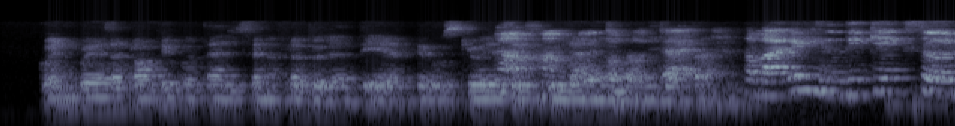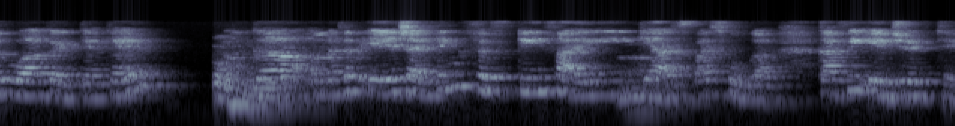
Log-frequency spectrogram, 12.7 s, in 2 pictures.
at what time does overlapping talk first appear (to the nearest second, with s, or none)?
3 s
